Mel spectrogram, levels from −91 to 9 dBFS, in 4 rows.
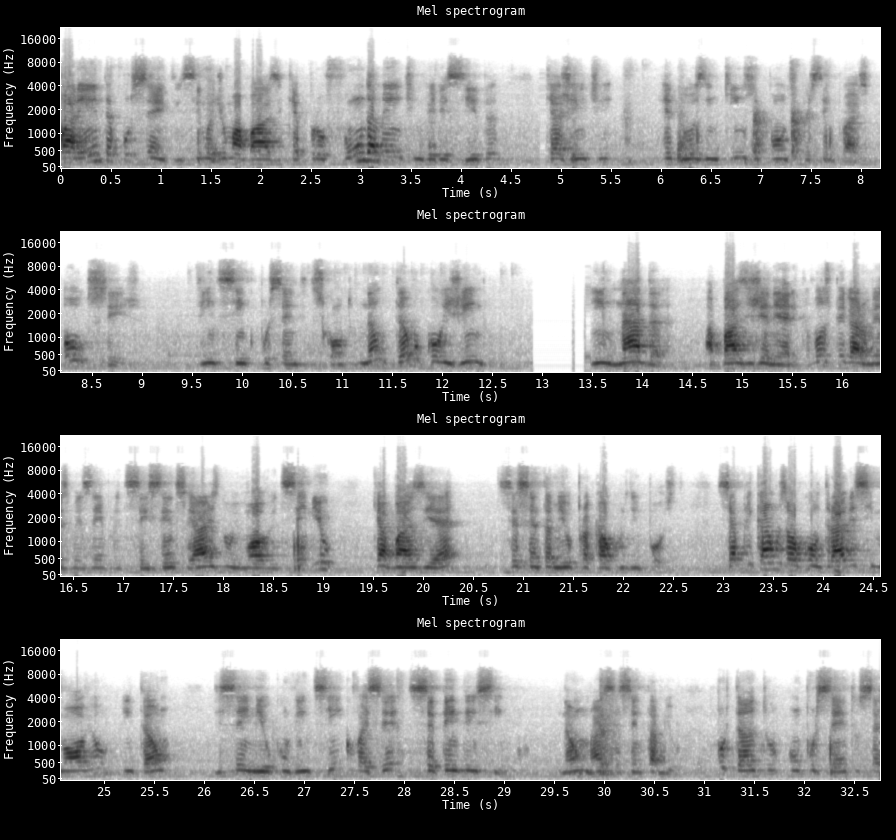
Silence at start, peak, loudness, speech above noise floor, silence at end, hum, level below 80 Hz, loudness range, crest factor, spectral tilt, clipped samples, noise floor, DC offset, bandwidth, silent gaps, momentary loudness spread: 0 s; 0 dBFS; -16 LUFS; 47 dB; 0 s; none; -56 dBFS; 9 LU; 16 dB; -2.5 dB/octave; 0.2%; -63 dBFS; under 0.1%; 11 kHz; none; 16 LU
